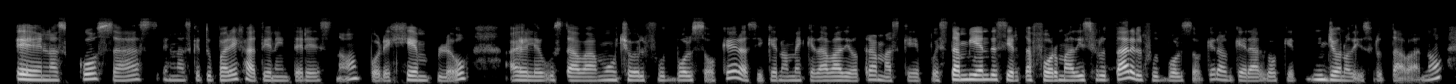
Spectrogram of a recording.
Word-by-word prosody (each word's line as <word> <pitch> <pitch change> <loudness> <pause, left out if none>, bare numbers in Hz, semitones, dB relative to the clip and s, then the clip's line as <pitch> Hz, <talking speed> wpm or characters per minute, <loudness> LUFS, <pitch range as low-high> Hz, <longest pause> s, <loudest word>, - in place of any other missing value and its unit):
en 215 -4 +7
las 200 -1 -1
cosas 225 -3 -1
en 205 -2 -9
las 195 0 -8
que - - -7
tu 200 - -6
pareja 200 0 +2
tiene 185 -1 -4
interés, 180 +1 -6
¿no?, 270 +3 -3
por - - -4
ejemplo, 195 +6 0 0.4
a 200 - +2
él 195 -1 +2
le 185 - -1
gustaba 180 -2 0
mucho 200 +1 0
el 195 - -2
fútbol 195 0 -3
soccer, 295 +8 -1
así 220 - -2
que 190 - -4
no 185 -1 -7
me 190 0 -5
quedaba 180 0 +1
de 180 -2 -1
otra 215 +6 -2
más 170 -4 -5
que, 175 -1 -8
pues, 190 - -7
también 220 0 +7
de 220 - +4
cierta 200 -1 0
forma 190 -1 +2
disfrutar 205 +7 +4
el 210 -7 +3
fútbol 185 -2 -5
soccer, 230 +3 -6
aunque 195 -3 -3
era 170 -1 0
algo 180 +2 -6
que - - -9
yo 220 -4 +3
no 180 - -3
disfrutaba, - - -6
¿no?, 275 - -2
195 Hz, 195 wpm, -23 LUFS, 185-215 Hz, 0.4 s, en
